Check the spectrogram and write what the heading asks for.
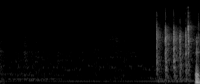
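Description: Near silence, then a quick run of sharp clicks in the last half second.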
